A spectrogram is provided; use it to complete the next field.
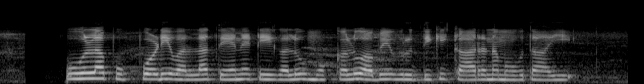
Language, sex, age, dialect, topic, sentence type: Telugu, female, 18-24, Southern, agriculture, statement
